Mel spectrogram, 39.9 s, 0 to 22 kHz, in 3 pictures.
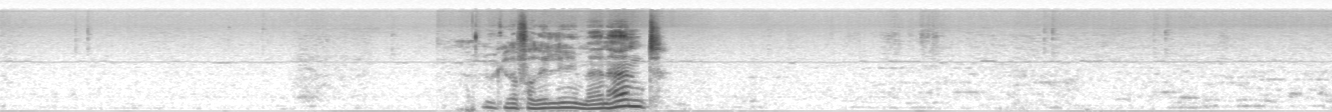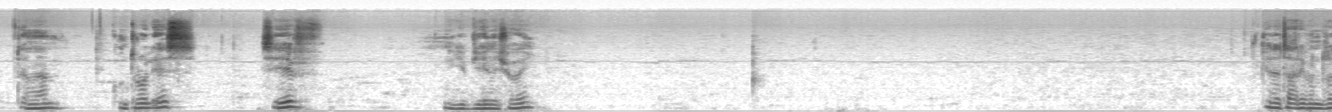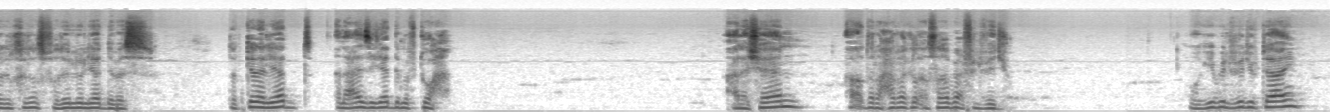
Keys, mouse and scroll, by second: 0.8 click, 1.1-1.8 scroll up 2, 1.8 scroll down 2, 2.0-2.3 scroll up 2, 2.3 click, 2.8 scroll down 2, 3.0 scroll up 2, 3.3 click, 4.2-4.8 scroll up 2, 4.8 scroll down 2, 5.0-5.4 scroll up 2, 5.4-7.9 drag, 10.5 click, 11.6 click, 14.9 ctrl+s, 16.3-20.8 drag, 25.7 click, 26.9-28.1 drag, 29.7 scroll up 1, 33.8 scroll up 1, 39.0 click.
